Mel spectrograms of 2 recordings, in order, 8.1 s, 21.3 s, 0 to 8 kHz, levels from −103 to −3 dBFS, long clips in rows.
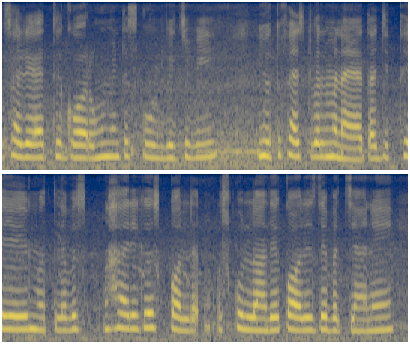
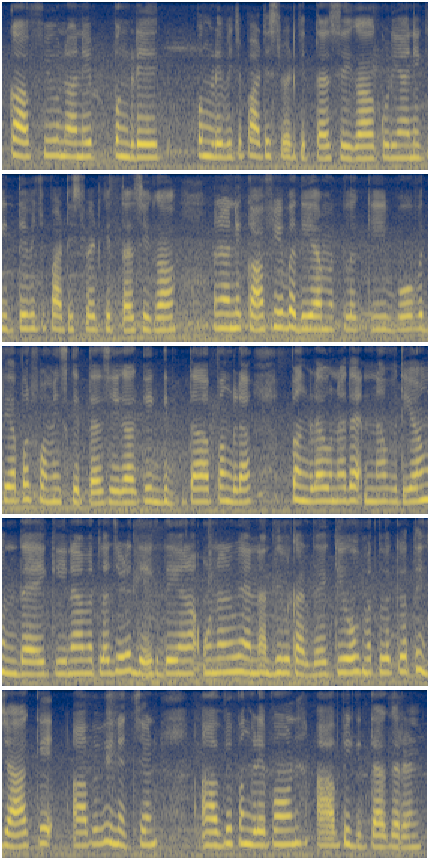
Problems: constant background noise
